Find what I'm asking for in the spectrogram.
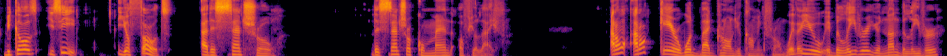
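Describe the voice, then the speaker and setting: A man's voice: medium pitch, very animated, unhurried, vocal fry, long pauses, darkish tone, dry recording. Earnest man from Eastern Congo, dry sound. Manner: earnest, frequent word repetitions and restarts. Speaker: podcast co-host. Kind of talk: reflective casual chat.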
